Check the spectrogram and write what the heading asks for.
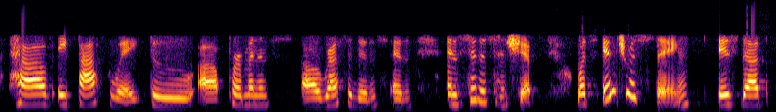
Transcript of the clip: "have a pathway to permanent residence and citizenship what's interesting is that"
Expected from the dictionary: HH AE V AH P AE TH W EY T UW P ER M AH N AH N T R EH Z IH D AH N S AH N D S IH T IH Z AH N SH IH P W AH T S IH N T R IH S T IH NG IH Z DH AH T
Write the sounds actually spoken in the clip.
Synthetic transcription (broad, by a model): HH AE V AH P AE TH W EY T UW P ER M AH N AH N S R EH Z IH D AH N S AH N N S IH T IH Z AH N SH IH P W AH T S IH N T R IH S T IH NG IH Z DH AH T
